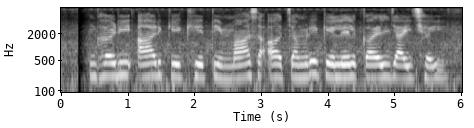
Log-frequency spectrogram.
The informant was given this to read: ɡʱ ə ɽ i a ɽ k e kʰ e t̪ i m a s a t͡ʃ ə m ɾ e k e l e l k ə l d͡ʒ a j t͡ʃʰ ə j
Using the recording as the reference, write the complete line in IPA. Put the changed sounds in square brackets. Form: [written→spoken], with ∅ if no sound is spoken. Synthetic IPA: ɡʱ ə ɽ i a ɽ k e kʰ e t̪ i m a s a t͡ʃ ə m ɾ e k e l e l k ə l d͡ʒ a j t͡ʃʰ ə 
